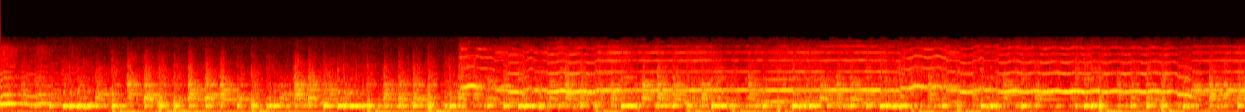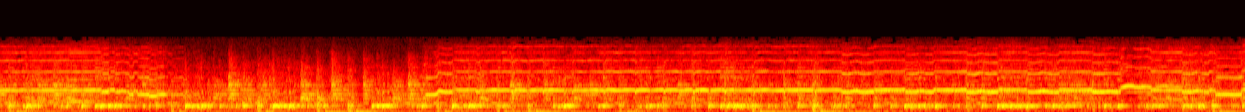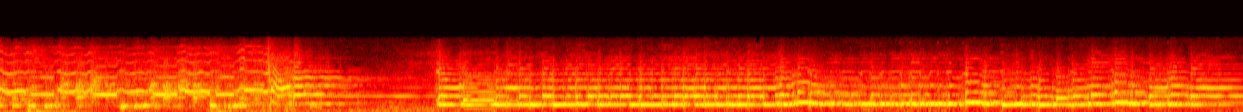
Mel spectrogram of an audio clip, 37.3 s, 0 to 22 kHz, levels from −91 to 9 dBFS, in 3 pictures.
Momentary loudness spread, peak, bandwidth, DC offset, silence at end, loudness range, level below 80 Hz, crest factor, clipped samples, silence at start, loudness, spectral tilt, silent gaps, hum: 5 LU; -10 dBFS; 5.4 kHz; under 0.1%; 0 s; 3 LU; -40 dBFS; 12 dB; under 0.1%; 0 s; -22 LUFS; -5 dB/octave; none; none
